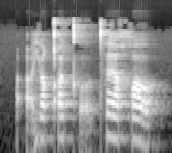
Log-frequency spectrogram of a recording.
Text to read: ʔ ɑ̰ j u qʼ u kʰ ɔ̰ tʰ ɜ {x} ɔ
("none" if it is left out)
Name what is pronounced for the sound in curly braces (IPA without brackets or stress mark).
χ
